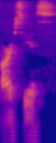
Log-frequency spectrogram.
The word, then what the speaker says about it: Arceus: I know I've really only uploaded like mobile stuff to this channel, but I just got Legends Arceus. I haven't played it, or Arceus, depends on how you say it, but I haven't played it at all yet.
